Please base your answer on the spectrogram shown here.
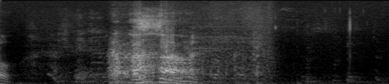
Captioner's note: laughter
